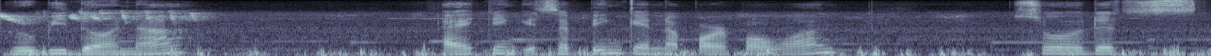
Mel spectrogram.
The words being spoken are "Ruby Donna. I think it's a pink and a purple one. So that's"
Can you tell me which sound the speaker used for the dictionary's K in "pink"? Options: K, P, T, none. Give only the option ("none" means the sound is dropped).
K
